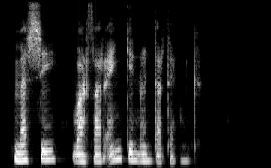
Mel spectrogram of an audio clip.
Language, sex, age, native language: Icelandic, male, 18-19, Icelandic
